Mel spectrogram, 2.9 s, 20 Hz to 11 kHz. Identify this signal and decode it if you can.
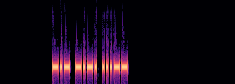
Morse code, heard as a keyed tone, about 47 wpm, 700 Hz. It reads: KC3
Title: USA Call Sign Prefixes - Repeated 2x - 50wpm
